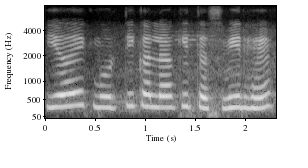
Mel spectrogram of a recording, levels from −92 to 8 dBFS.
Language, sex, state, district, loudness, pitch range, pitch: Hindi, female, Uttar Pradesh, Budaun, -12 LUFS, 290-325 Hz, 300 Hz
